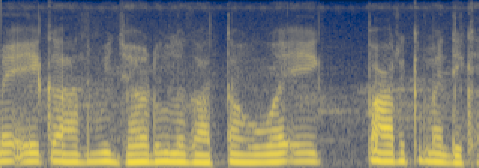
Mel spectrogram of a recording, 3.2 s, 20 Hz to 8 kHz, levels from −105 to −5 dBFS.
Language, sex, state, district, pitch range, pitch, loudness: Hindi, male, Uttar Pradesh, Shamli, 140-150 Hz, 145 Hz, -16 LUFS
